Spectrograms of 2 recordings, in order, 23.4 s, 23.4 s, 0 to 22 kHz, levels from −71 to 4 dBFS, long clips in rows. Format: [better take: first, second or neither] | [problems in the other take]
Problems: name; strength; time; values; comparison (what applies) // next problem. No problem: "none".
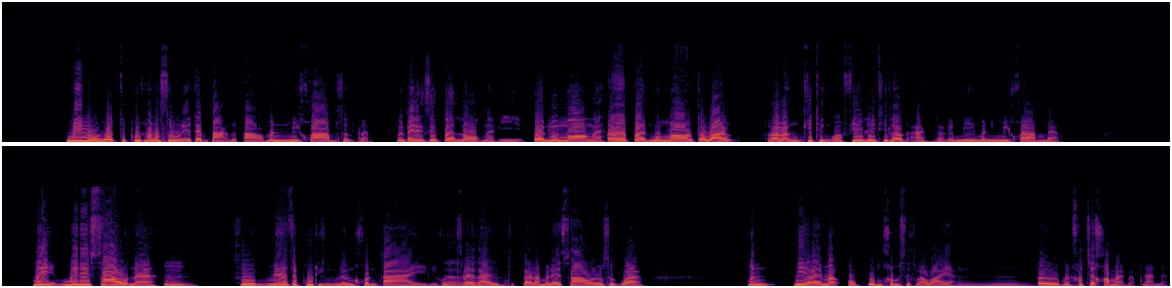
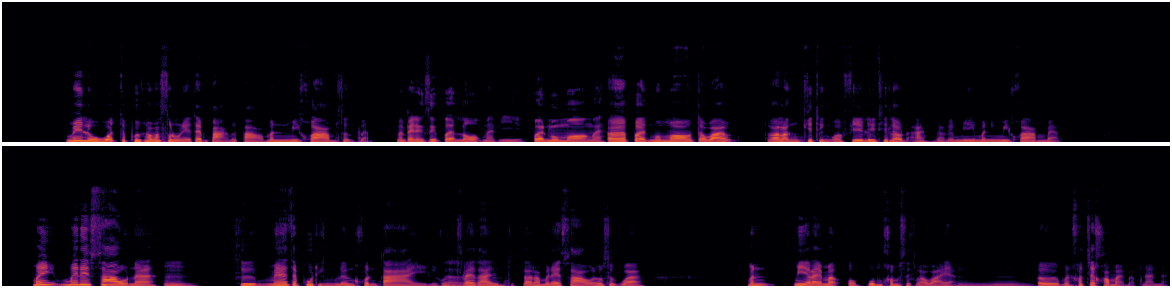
second | distortion; heavy; 9% of the sound clipped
